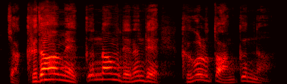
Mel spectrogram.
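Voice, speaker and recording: Bright, husky-voiced man preaching emphatically. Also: high-pitched, sing-song, a little fast. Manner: emphatic, repeats points for stress, acts out quoted pleas. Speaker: pastor. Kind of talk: sermon.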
